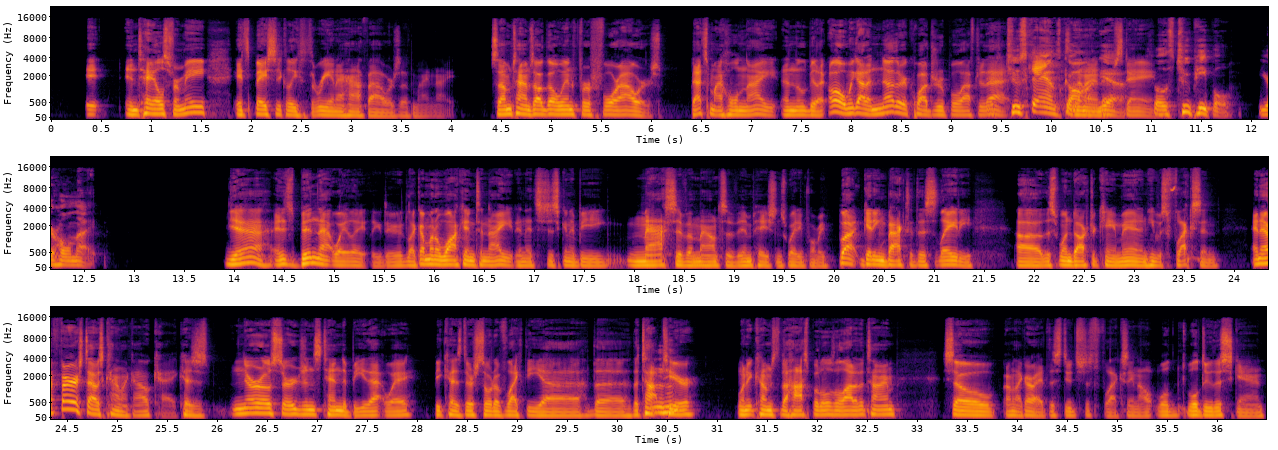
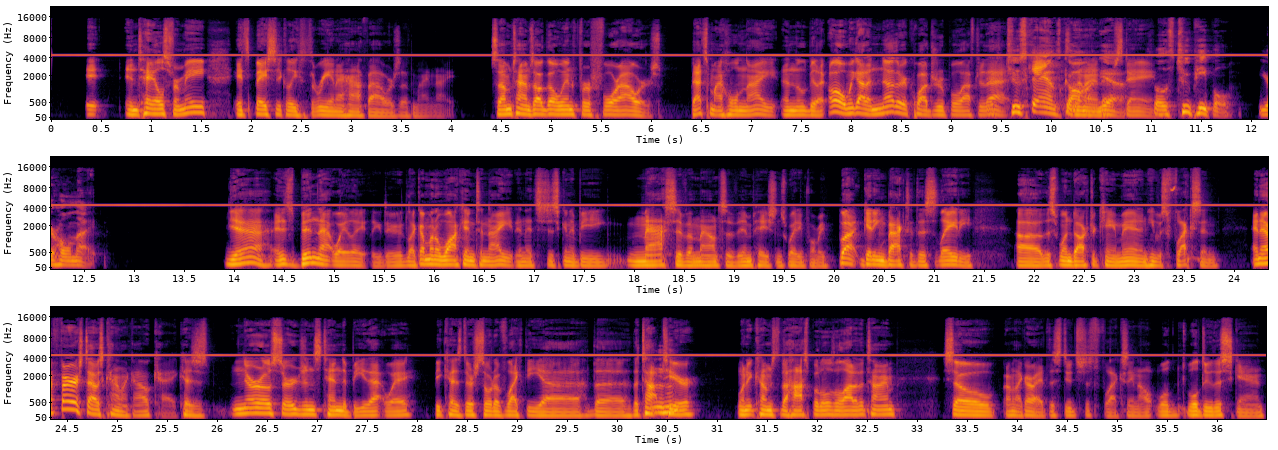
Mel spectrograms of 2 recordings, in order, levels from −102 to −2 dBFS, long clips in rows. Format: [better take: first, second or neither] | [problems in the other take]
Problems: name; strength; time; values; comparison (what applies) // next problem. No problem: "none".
first | high-pitched whine; noticeable; throughout; 4.5 kHz, 10 dB below the speech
